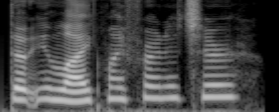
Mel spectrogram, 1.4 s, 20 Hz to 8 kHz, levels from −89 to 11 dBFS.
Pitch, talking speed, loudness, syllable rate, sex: 265 Hz, 215 wpm, -18 LUFS, 6.5 syllables/s, female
